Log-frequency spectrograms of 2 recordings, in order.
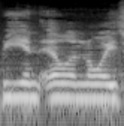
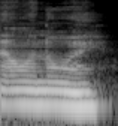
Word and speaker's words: Illinois: You all got to stop pronouncing the S in Illinois.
